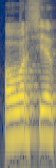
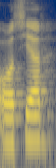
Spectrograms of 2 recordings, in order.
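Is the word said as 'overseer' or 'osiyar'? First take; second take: overseer; osiyar. First: It is said as the full form 'overseer'. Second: It is said as the shortened form 'osiyar'. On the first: The speaker calls it right. "ओवरसियर को" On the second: The speaker calls it wrong. "अशुद्धतया उच्चारण क्रियते"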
